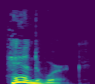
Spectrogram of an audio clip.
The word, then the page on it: handwork: British English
